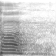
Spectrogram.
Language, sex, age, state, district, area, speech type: Nepali, male, 18-30, West Bengal, Darjeeling, rural, read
